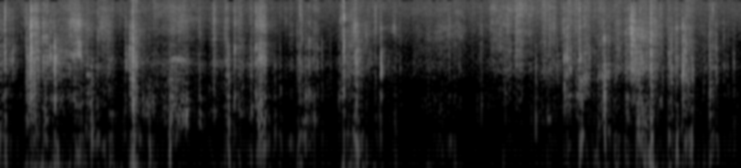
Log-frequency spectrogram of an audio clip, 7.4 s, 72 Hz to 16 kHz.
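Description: Fingertips and long nails rub, squeeze and tap a closed cowhide leather camera case for an Argus C3 camera, with rivets and a strap, as it is turned in the hands. Dry creaks and crinkly, bright scratches come in irregular quick bursts over a soft low rustle, each dying away almost at once.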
